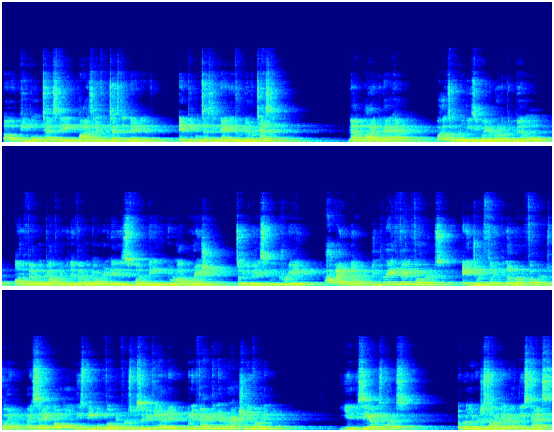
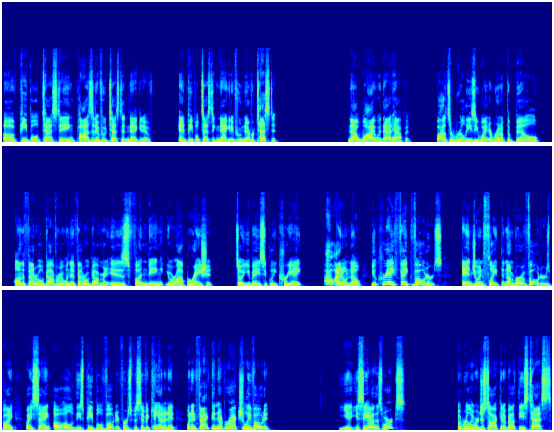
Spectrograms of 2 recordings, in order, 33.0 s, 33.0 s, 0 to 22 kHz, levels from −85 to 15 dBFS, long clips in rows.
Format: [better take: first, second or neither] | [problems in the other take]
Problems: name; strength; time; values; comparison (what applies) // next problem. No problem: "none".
second | off-mic speech; far // room echo; strong; dies away in 2.1 s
